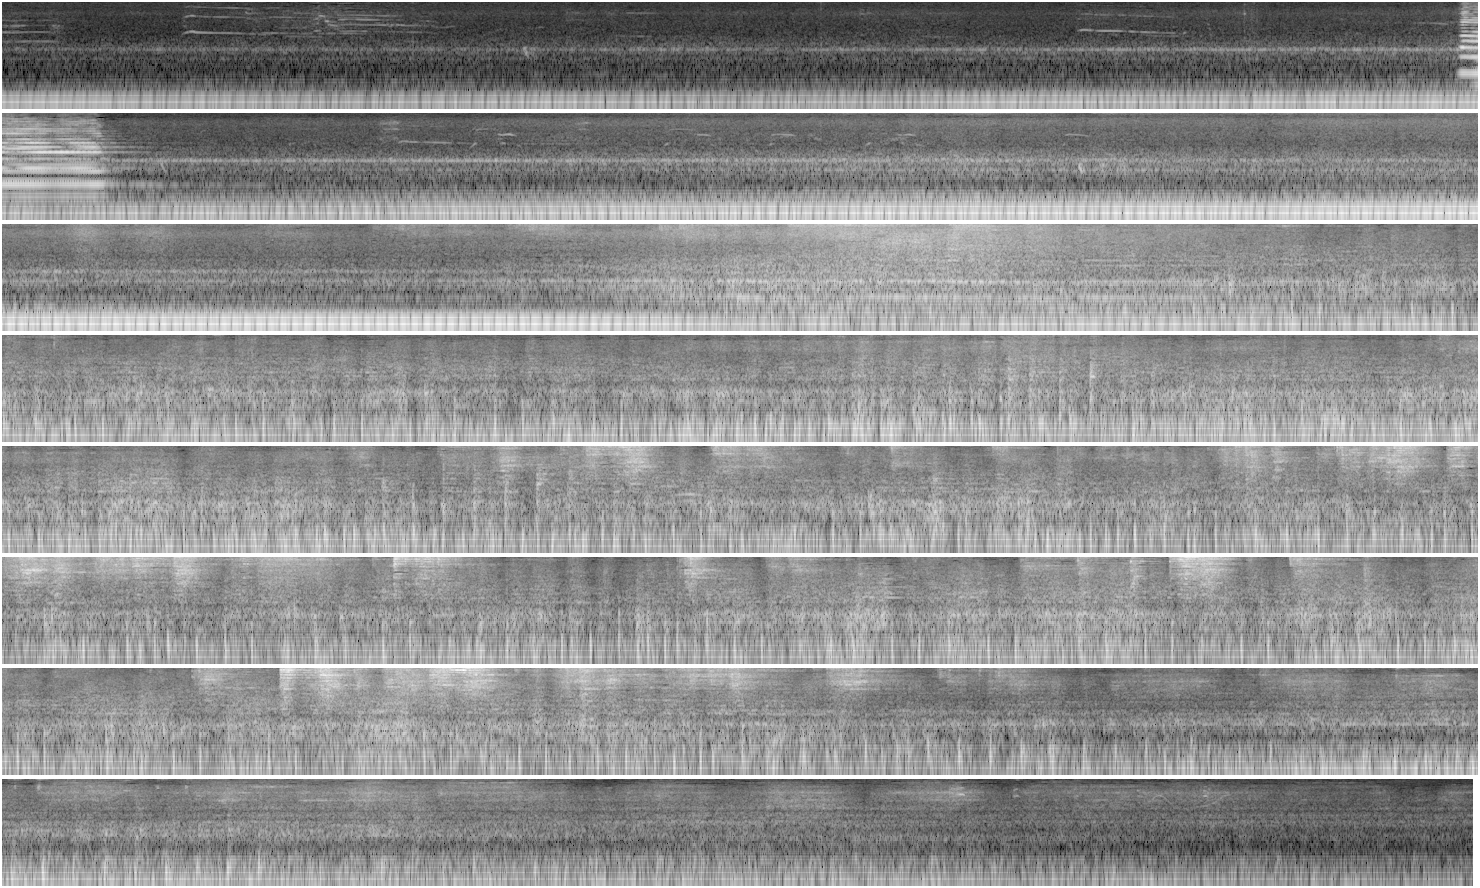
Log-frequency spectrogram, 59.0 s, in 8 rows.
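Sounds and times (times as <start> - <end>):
diesel locomotive drone: 0.0 - 59.0
train wheels rumbling on rail: 0.0 - 59.0
wheels clickety-clack over joints: 10.4 - 15.7, 18.3 - 55.5.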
